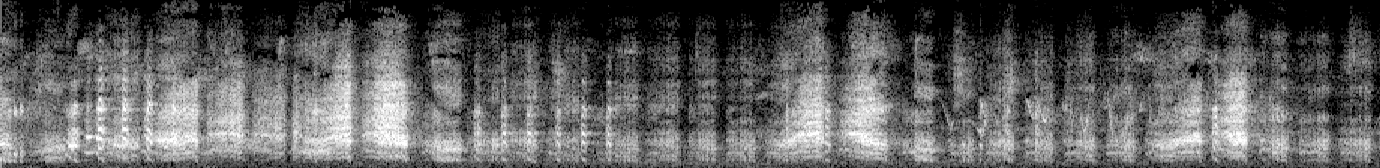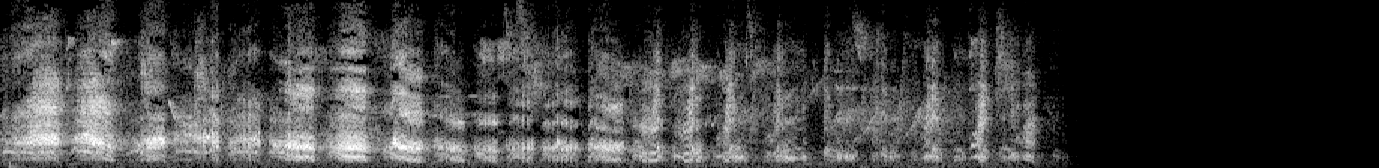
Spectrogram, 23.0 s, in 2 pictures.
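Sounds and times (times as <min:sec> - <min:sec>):
laughing kookaburra calling: 0:00.0 - 0:18.2.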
